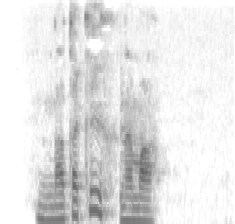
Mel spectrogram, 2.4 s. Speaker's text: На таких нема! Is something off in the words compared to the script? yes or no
no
